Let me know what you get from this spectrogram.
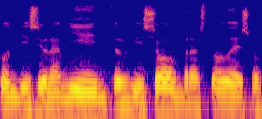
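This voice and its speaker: Using a dark, mellow tone, a man speaks at a fairly slow pace. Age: 70s. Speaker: physician and holistic health teacher. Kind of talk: intergenerational conversation.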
